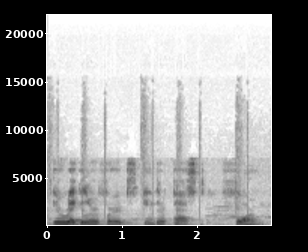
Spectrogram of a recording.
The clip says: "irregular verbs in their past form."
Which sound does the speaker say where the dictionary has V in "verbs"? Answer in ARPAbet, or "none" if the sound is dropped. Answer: V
